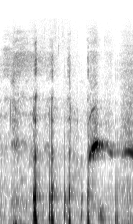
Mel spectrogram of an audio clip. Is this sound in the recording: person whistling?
yes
